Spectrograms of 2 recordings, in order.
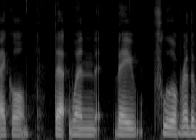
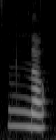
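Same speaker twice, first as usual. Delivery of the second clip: quick high denial; 12 semitones higher, 4 dB quieter than usual. Retold or imitated. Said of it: "And she's like".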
